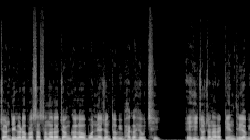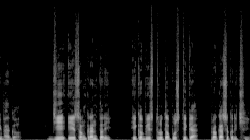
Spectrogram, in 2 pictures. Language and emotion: Odia, neutral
